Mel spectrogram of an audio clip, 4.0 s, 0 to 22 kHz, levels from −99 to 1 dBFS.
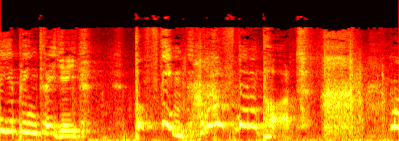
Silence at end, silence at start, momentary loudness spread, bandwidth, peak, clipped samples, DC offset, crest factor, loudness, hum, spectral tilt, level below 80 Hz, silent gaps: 0 s; 0 s; 7 LU; 14 kHz; -2 dBFS; under 0.1%; 0.3%; 14 dB; -15 LUFS; none; -5.5 dB/octave; -34 dBFS; none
